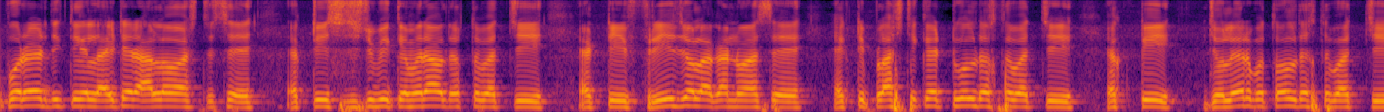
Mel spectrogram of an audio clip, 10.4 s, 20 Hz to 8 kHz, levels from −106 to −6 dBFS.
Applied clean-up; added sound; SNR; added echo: none; none; none; none.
